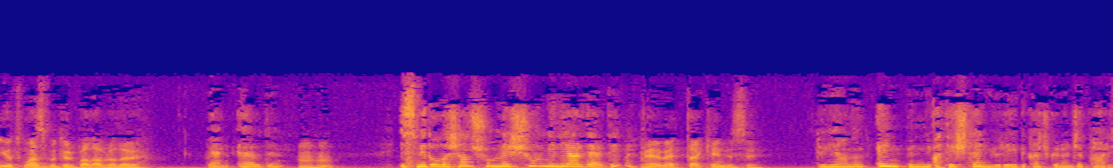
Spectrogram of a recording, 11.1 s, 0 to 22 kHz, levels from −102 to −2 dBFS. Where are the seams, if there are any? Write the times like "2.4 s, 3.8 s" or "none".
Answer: 4.3 s, 9.3 s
